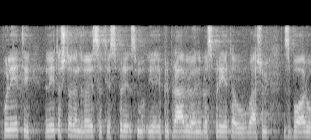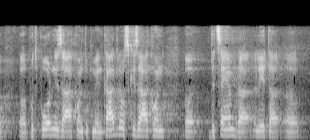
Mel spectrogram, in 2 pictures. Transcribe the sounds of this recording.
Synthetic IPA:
pɔleːt̪i | leːt̪aʃt̪əɾənd̪ʋəjsət̪jɛspɾɛsmjɛjɛpɾipɾaːʋilɔinjɛblaspɾɛjeːt̪awʋaːʃɛm | zbɔːɾu | pɔt̪poːɾnizaːkɔnt̪oːpɔmeːnkaːd̪ɾɔwskizaːkɔn | d̪ɛsɛmbɾaleːt̪a

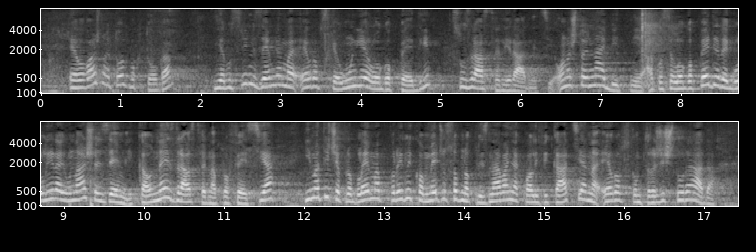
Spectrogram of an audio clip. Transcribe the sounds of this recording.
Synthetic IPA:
e̞ʋo̞ʋaːʒnoje̞t̪o̞ːzbo̞kt̪o̞ɡa | je̞ɾusʋimze̞mʎamaʔe̞vɾo̞pske̞uːnije̞lˠoɡo̞pe̞d̪i | suzd̪ɾaʋst̪ʋe̞niɾa̰ːd̪nḭt̪sḭʔo̞̰no̞ʃt̪o̞je̞najbit̪nije̞̰ʔa̰ko̞selˠoɡo̞pe̞d̪iɾe̞ɡuliːɾajuːnaʃo̞jze̞mʎikao̞ne̞zd̪ɾawst̪ʋe̞napɾo̞fe̞sija | imat̪it͡ɕe̞pɾo̞ble̞ːmapɾiːliko̞mːe̞d͡ʒuso̞bno̞k̚pɾiznaːʋaɲakʋalifikaːt̪sijanaʔe̞wɾo̞psko̞mt̪r̩ʒiʃt̪uɾaːd̪a

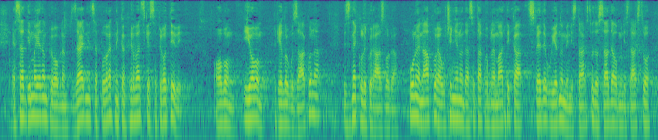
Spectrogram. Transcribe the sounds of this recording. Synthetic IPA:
ḛsad̪imaje̞d̪anpɾo̞ble̞mzaje̞d̪nit̪sapo̞ʋɾat̪nikaxr̩ʋat̪ske̞se̞pɾo̞t̪iːʋi | o̰ʋomio̞ʋo̞mpɾjed̪lˠo̞ɡuzaːko̞na | izne̞ko̞liko̞ɾaːzlˠo̞ɡa | puno̞je̞naːpo̞ɾaut͡ʃiɲe̞nod̪ase̞t̪aːpɾo̞ble̞mat̪ikasʋe̞d̪euje̞d̪no̞mːinist̪aːɾst̪ʋod̪osad̪auminist̪aːɾst̪ʋo

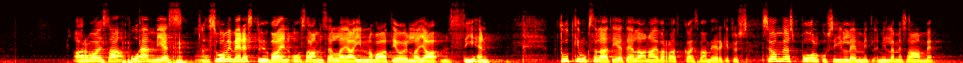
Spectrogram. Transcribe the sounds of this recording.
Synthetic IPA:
ɑrʋo̞jsɑpuhemːiessuomime̞nest̪yːʋɑinʔo̞sɑːmise̞lːɑjɑinːo̞ʋɑːt̪io̞jlːɑjɑsiːɦe̞n | t̪ut̪kimukselːɑjɑt̪iet̪eːlːæonɑjʋɑrrɑt̪kɑjseʋɑme̞rkit̪ysseo̞mːyøspolkusilːemmilːæme̞sɑːmːe̞

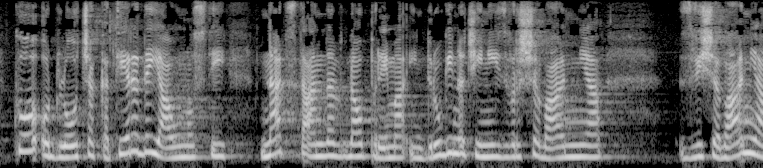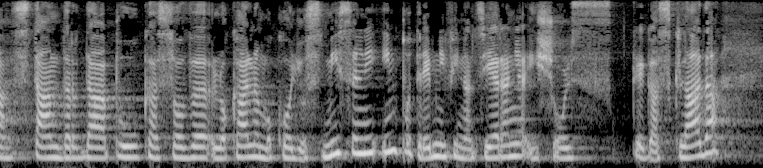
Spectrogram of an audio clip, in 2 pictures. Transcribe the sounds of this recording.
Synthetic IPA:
kɔʔɔd̪loːt͡ʃakat̪eːɾɛd̪ɛjawnɔst̪inat̪st̪and̪aɾd̪naɔpɾeːmaʔind̪ɾuːɡinat͡ʃiniːzʋəɾʃɛʋana | zʋiʃɛʋaːnjast̪and̪aɾd̪apɔukasɔʋəlɔkaːlnɛmɔkoːljusmislniʔinpɔt̪ɾeːbnifinant̪siːɾanja̰ʔisʃoːls | kɛɡasklaːd̪a

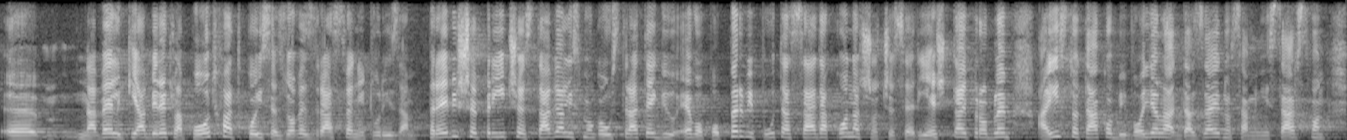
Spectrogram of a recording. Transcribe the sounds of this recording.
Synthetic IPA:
naʋe̞likijaːbiɾe̞klapo̞t̪xʋat̪ko̞jise̞zo̞ʋe̞zd̪ɾaʋst̪ʋe̞nit̪uɾizampɾe̞ʋiʃe̞pɾiːt͡ʃe̞st̪aʋʎalismo̞ɡaust̪ɾat̪e̞ɡijuʔe̞ʋo̞po̞pr̩ʋipuːt̪asad̪ako̞nat͡ʃno̞t͡ɕe̞se̞ɾjeːʃit̪̚ʲt̪ːaːjpɾo̞ble̞ːm | a̰ist̪o̞t̪ako̞biʋo̞ʎe̞lˠad̪azajed̪no̞saminist̪aɾst̪ʋo̞m

